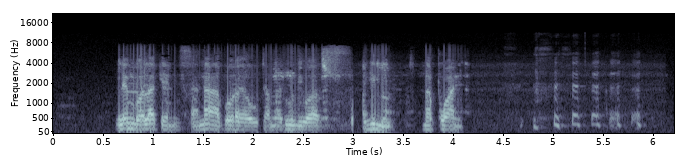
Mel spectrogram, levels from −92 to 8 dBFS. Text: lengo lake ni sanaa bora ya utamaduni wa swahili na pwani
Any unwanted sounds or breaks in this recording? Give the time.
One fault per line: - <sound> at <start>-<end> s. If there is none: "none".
- dropout at 3.0-3.1 s
- laugh at 4.5-6.1 s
